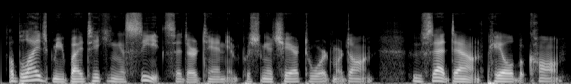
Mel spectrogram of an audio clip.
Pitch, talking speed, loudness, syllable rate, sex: 135 Hz, 200 wpm, -18 LUFS, 5.3 syllables/s, male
